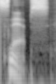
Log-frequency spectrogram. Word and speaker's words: SNP: We just call them snips, pronounced snips.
